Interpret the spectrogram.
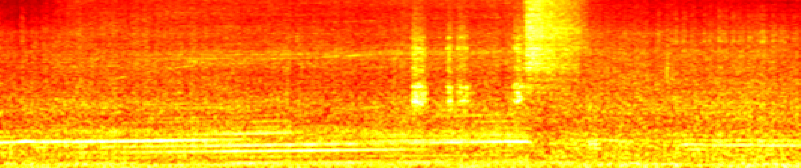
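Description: Big-turbo Suzuki Cappuccino's engine pulling under acceleration from inside the car, its pitch rising slowly. About three and a half seconds in the throttle lifts and the turbo's blow-off valve lets out a short hiss, and the engine runs on at a lower pitch.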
